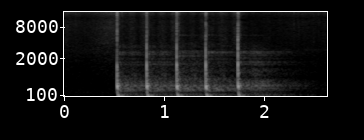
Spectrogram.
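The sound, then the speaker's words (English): Five firm, evenly spaced knocks on a door, fairly loud, each with a short wooden resonance, followed by silence as the sound fades. “And one day, when your parents are gone and everyone else in the family is gone, but you're the only one in the home, you hear a knock at the door.”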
